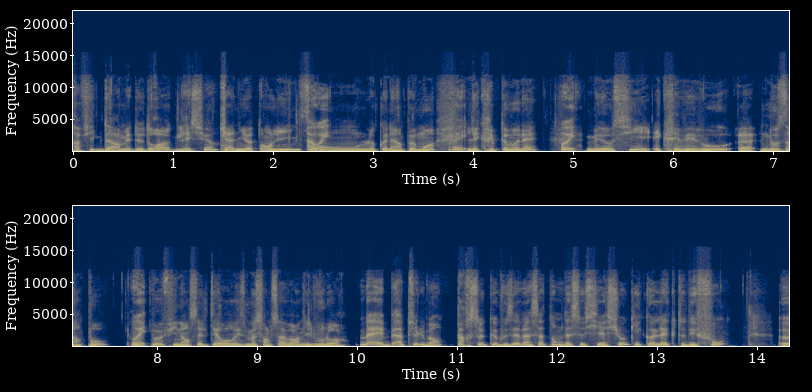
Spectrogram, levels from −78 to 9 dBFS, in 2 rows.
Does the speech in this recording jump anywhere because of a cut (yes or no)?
no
